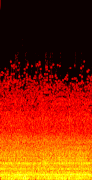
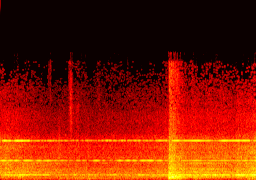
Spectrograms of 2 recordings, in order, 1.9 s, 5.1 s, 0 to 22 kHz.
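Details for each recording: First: Supermicro 2U server running normally after power supply replacement with the cable plugged in: a steady, even rush of fans with a faint constant tone and no alarm beeping. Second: Supermicro 2U server with replaced power supply inserted but cable unplugged: high steady beeping alarm over loud fan roar, red light on — redundant power supply has no power.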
